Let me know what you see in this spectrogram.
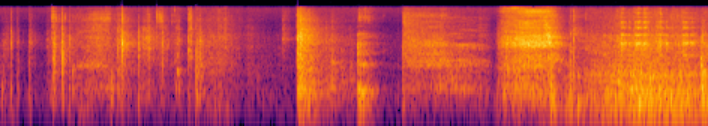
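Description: Close-miked eating noises: chewing and swallowing, irregular and rough. About two and a half seconds in they turn suddenly louder, and louder again from about four seconds in.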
